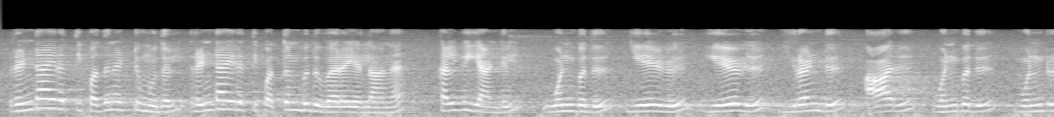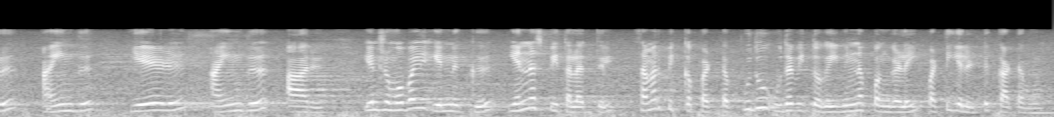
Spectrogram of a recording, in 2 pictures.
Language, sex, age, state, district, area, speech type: Tamil, female, 18-30, Tamil Nadu, Sivaganga, rural, read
